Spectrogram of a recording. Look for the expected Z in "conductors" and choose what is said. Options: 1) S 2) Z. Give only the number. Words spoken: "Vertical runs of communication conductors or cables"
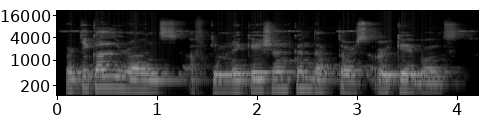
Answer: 1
